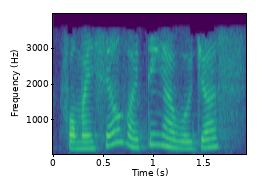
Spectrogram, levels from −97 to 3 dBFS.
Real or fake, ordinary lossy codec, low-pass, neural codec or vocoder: real; MP3, 24 kbps; 3.6 kHz; none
